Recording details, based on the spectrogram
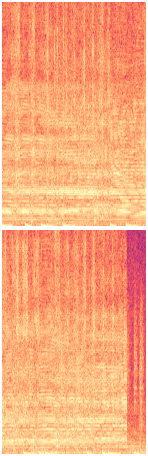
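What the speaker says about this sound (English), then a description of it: "you're gonna grab your shaver and you're gonna clean up that bottom neck area right there" Electric shaver buzzing steadily and loudly up close while cleaning up the bottom of the neck during a high taper fade haircut, with brief rhythmic dips as it passes over the skin; no talking.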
